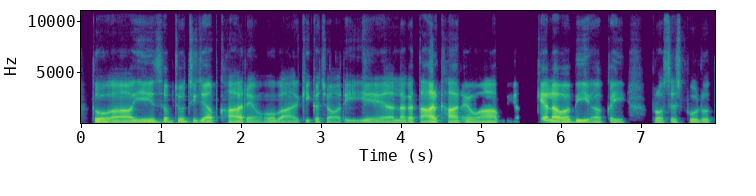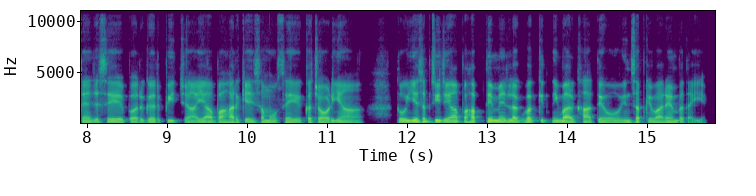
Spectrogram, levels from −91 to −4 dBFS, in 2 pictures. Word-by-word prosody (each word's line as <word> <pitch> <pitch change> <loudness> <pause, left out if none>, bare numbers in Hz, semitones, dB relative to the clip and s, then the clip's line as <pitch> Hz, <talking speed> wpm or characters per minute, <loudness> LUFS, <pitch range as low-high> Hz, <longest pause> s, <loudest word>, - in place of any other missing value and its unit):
तो 160 +1 +5
अ, 125 0 +4
ये 125 +7 +2
सब 170 +2 -1
जो 165 - +2
चीज़ें 135 0 +1
आप 145 -1 +2
खा 100 +3 +4
रहे 100 -5 +1
हो, 95 +5 -4
बाहर 95 +1 -1
की 100 - -3
कचौड़ी, 95 -2 -4 0.2
ये 135 -2 -1
अ, 105 -2 +1
लगातार 105 +6 +5
खा 110 0 +5
रहे 115 0 -1
हो 115 -1 -1
आप 110 0 0
या - - -6 0.3
के 130 - +5
अलावा 130 +4 +7
भी 155 -1 +5
अ, 120 -1 -2
कई 120 0 -3 0.3
प्रोसेस्ड 115 +1 -3
फूड 105 -1 -1
होते 100 +2 -4
हैं, 120 - -3
जैसे 105 0 -2
बर्गर, 100 +2 -3
पिज़्ज़ा 100 0 -4
या 120 +4 0
बाहर 105 +1 0
के 110 0 -1
समोसे, 105 -1 -4
कचौड़ियाँ। 100 0 -3 0.4
तो 155 -1 0
ये 150 +1 +3
सब 160 +1 -2
चीज़ें 160 0 +2
आप 150 -2 -1
हफ़्ते 125 +5 0
में 155 0 +2
लगभग 130 0 -1
कितनी 125 - -5
बार 120 0 +2
खाते 100 0 -2
हो? 100 +1 -4
इन 105 +1 -4
सब 120 +2 -3
के 115 - -6
बारे 110 0 -1
में 100 - -4
बताइए। 100 0 -9
110 Hz, 210 wpm, -22 LUFS, 100-125 Hz, 0.4 s, अलावा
